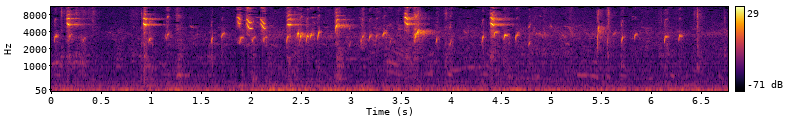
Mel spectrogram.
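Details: Goldfinch training song: lively twittering in bursts, with bright high notes, rapid chips and buzzy trills repeated every half second or so, then sparser chirps toward the end.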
